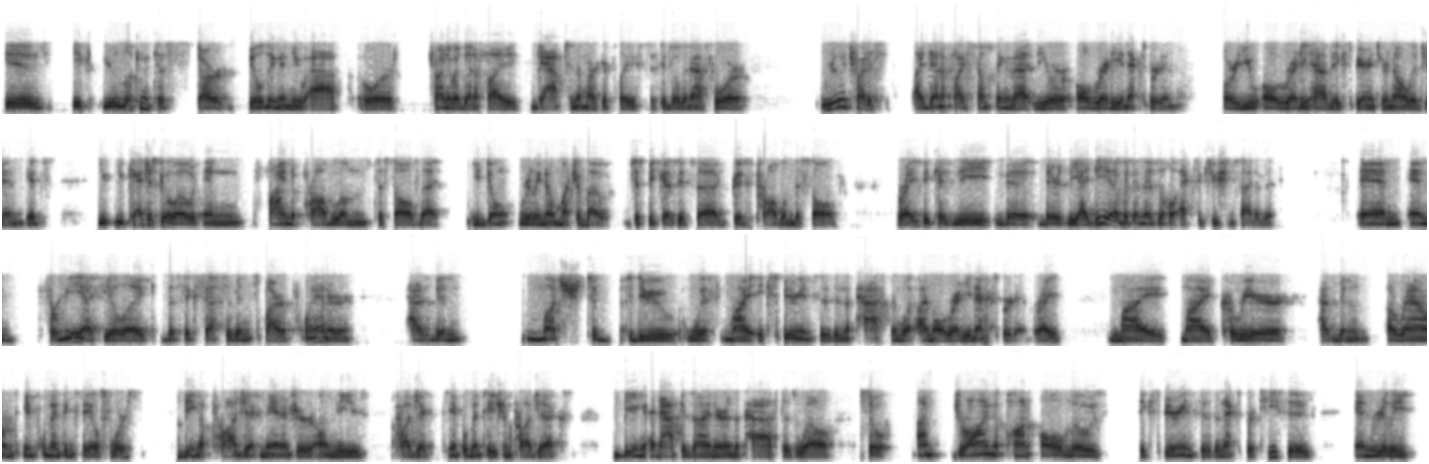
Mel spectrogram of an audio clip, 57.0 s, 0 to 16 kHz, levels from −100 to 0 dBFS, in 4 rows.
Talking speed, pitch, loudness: 165 wpm, 105 Hz, -16 LUFS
